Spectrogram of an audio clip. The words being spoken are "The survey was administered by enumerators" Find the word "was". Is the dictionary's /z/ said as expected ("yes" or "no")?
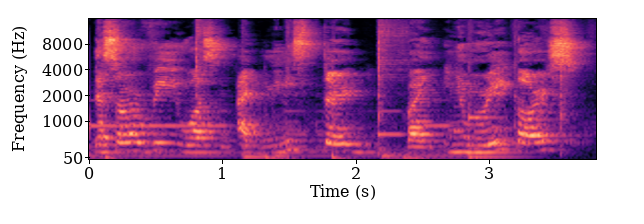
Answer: no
